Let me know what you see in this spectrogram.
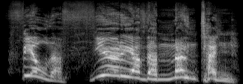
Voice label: threaten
